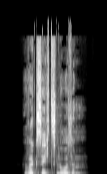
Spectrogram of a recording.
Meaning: strong dative masculine/neuter singular of rücksichtslos
- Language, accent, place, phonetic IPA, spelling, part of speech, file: German, Germany, Berlin, [ˈʁʏkzɪçt͡sloːzm̩], rücksichtslosem, adjective, De-rücksichtslosem.ogg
